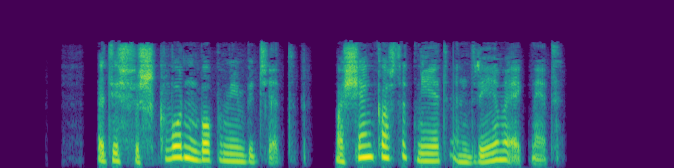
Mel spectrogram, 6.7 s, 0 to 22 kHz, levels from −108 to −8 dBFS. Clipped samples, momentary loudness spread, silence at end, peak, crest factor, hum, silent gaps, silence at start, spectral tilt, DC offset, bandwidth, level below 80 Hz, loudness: under 0.1%; 17 LU; 1.15 s; -4 dBFS; 18 dB; none; 3.14-3.34 s; 1 s; -5 dB/octave; under 0.1%; 8 kHz; -64 dBFS; -19 LUFS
